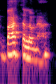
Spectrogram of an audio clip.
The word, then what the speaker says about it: Barcelona: So we will go, and the language I understand is mostly the same, except you say Barcelona. Huh. Everything is like S's are pronounced with the TH.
